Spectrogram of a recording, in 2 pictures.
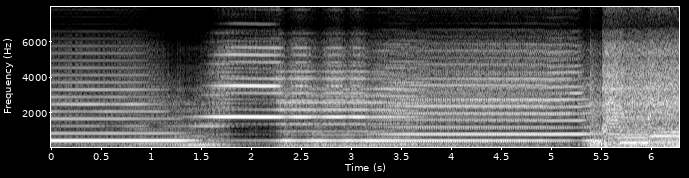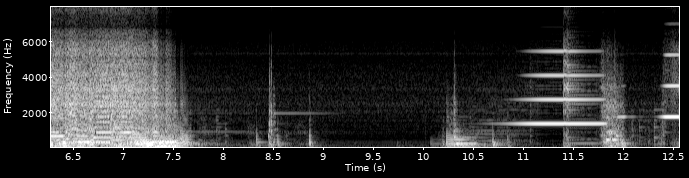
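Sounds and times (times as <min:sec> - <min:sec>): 
electric guitar line through a Marshall amplifier: 0:00.0 - 0:09.0, 0:10.0 - 0:12.5.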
